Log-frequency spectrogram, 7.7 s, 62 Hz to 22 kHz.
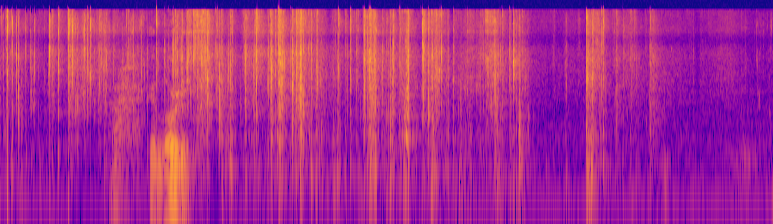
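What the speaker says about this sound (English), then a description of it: "I'm gonna damage the card just opening the pack." A 2020 Panini Donruss football card pack wrapper torn open, with close, busy crinkling and ripping of foil plastic in bursts, a voice speaking briefly over it, then a quieter stretch with a final crinkle.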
